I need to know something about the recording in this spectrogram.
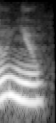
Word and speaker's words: oignon: La lau la laus un oignon here in French G and N together also letter I silent Oignon de l'ail de l'ail.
